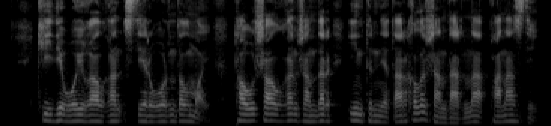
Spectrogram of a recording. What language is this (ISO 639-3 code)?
kaz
